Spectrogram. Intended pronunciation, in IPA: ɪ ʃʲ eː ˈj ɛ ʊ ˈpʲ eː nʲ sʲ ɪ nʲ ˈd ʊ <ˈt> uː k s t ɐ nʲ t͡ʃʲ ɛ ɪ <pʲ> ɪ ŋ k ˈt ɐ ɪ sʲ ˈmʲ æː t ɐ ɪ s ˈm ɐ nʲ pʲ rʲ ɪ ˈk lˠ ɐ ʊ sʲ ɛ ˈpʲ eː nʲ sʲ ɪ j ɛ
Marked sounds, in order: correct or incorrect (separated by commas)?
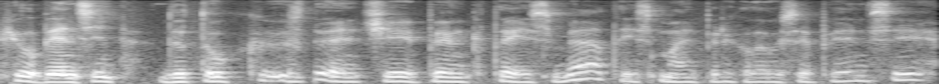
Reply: correct, correct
